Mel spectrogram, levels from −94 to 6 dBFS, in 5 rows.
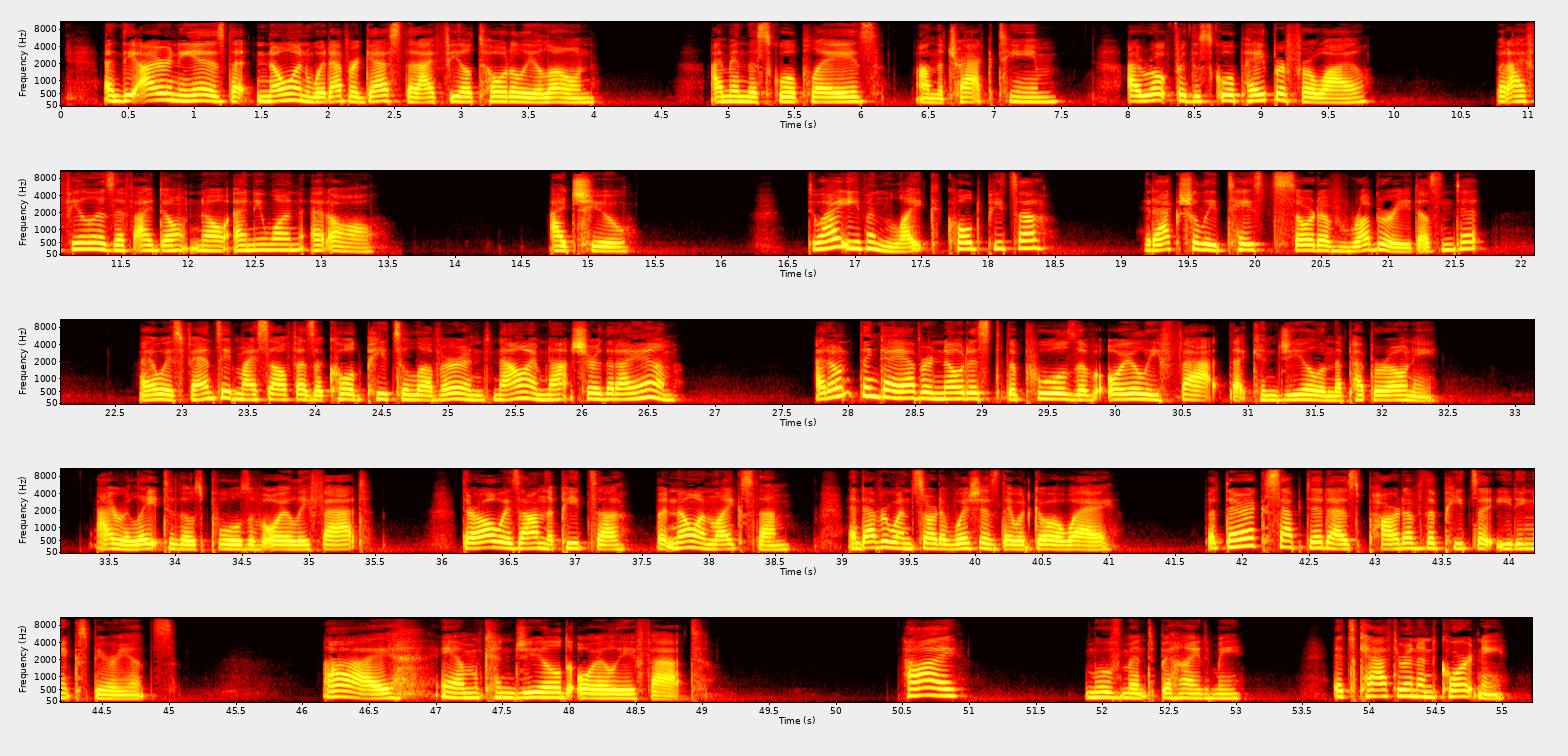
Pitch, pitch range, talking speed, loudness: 195 Hz, 170-220 Hz, 155 wpm, -15 LUFS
